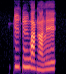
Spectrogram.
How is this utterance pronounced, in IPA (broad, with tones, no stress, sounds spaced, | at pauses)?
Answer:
k ĩ˦ k͡p ũ˦ w a˧ ɡ ã˨ l e˧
